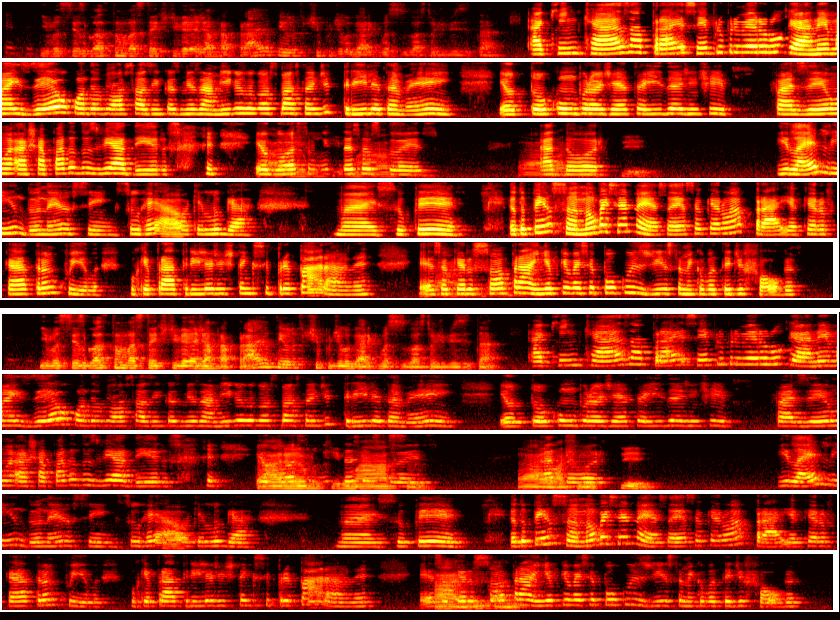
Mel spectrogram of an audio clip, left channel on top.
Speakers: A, on the right (about 85°); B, on the left (about 85°).
A: E vocês gostam bastante de viajar pra praia ou tem outro tipo de lugar que vocês gostam de visitar?
B: Aqui em casa, a praia é sempre o primeiro lugar, né? Mas eu, quando eu viajo sozinho com as minhas amigas, eu gosto bastante de trilha também. Eu tô com um projeto aí da gente fazer uma, a Chapada dos Veadeiros. <laughs> Eu
A: Caramba,
B: gosto muito
A: que
B: dessas
A: massa!
B: coisas,
A: Ah,
B: adoro.
A: eu acho muito tri.
B: E lá é lindo, né? Assim, surreal aquele lugar. Mas super. Eu tô pensando, não vai ser nessa. Essa eu quero uma praia, eu quero ficar tranquila, porque pra trilha a gente tem que se preparar, né? Essa
A: Ah,
B: eu quero
A: é verdade.
B: só a prainha, porque vai ser poucos dias também que eu vou ter de folga.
